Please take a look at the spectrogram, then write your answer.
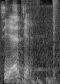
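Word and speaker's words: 姐姐: পরের শব্দটা হচ্ছে চিয়ে চিয়ে, চিয়ে চিয়ে। প্রথম চিয়ের মধ্যে আছে থার্ড টোন এবং পরের চিয়ের মধ্যে হচ্ছে নিউট্রাল টোন।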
